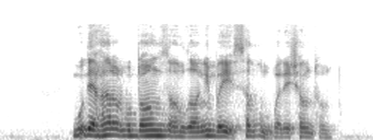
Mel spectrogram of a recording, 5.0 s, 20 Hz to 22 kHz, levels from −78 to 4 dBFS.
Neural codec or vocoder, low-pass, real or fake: codec, 24 kHz, 0.9 kbps, WavTokenizer, small release; 10.8 kHz; fake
